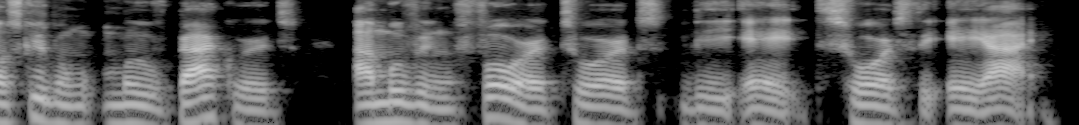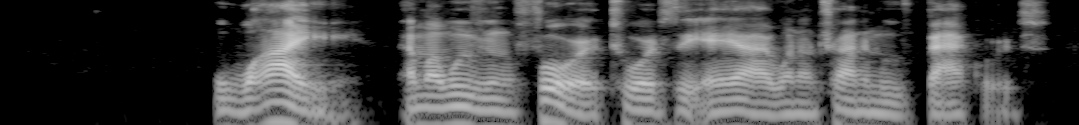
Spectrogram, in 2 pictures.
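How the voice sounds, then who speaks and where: A man streaming live in a casual, rambling rant about a mobile game, repeating himself and restarting his sentences, with hiccups. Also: on the low side. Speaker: gaming streamer.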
